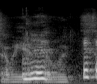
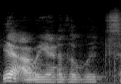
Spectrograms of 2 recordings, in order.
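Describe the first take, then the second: First: Much higher, frightened little question; squeaky scared voice. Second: Said in the usual way. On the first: Acted. Voicing the babysitter in the woods, high and scared. Repeating the line in different voices.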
